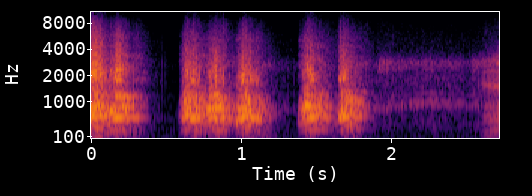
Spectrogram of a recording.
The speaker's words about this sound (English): That mutt can't reach us up here. Drop your gun, I said. All right. Now, put the dog outside.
